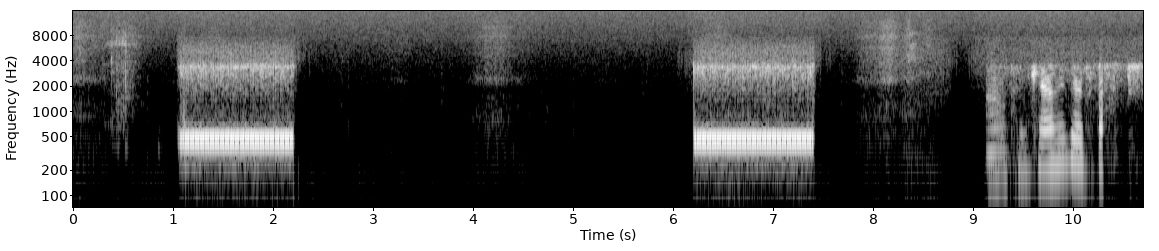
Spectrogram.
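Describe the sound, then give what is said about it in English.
A phone line rings twice, each long electronic burst separated by a few seconds of quiet, loud as if heard through the receiver, before a person starts speaking about a robbery at a Best Buy. “Yeah, I'm calling about the robbery at the Best Buy.”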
